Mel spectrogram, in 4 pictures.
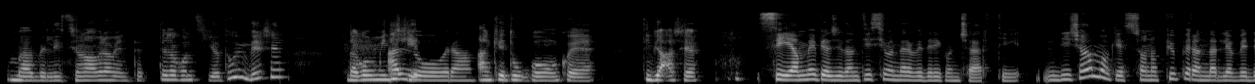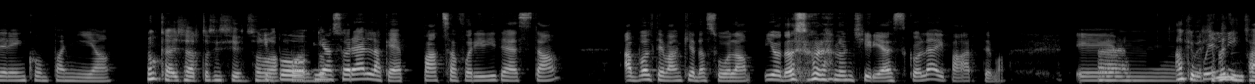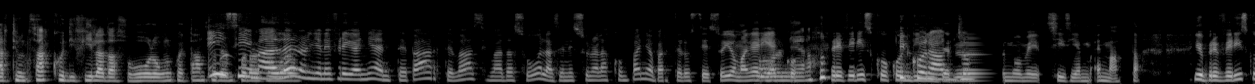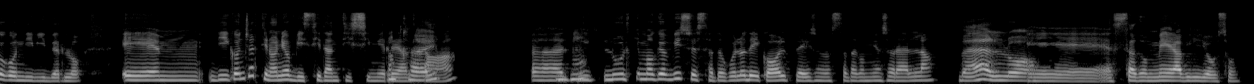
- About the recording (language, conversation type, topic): Italian, unstructured, Come descriveresti il concerto ideale per te?
- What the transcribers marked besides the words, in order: tapping; chuckle; other background noise; laughing while speaking: "da sola"; drawn out: "ehm"; chuckle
